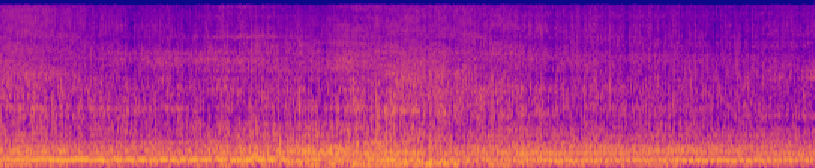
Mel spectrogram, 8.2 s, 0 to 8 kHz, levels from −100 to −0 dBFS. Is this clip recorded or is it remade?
remade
